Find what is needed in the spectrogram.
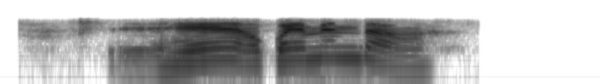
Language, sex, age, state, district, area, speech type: Santali, female, 30-45, West Bengal, Malda, rural, conversation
